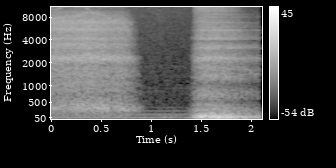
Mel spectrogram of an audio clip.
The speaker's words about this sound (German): schließ doch einmal die Augen und atme ganz tief durch.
